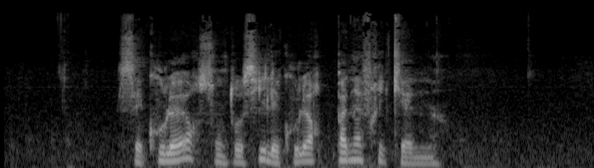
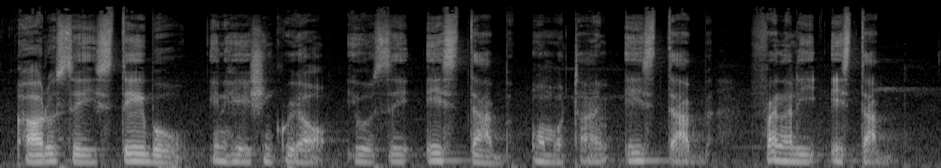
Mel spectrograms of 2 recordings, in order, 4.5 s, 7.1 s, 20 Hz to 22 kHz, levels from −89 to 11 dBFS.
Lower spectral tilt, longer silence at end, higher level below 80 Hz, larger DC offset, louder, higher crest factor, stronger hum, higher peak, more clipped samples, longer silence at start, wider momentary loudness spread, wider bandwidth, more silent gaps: about the same, -3.5 dB/octave vs -4 dB/octave; first, 1.15 s vs 0.25 s; second, -64 dBFS vs -54 dBFS; neither; about the same, -29 LUFS vs -29 LUFS; first, 28 dB vs 22 dB; neither; about the same, -6 dBFS vs -8 dBFS; neither; first, 0.45 s vs 0.1 s; about the same, 10 LU vs 10 LU; second, 16.5 kHz vs 19 kHz; neither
